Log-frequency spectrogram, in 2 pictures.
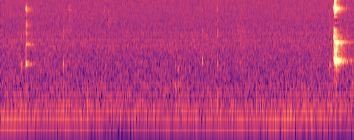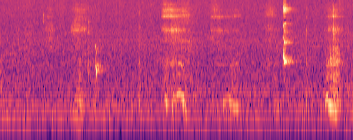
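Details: A baby girl with hiccups: a few brief, sharp hiccup jerks and small squeaks at irregular intervals in a quiet room.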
